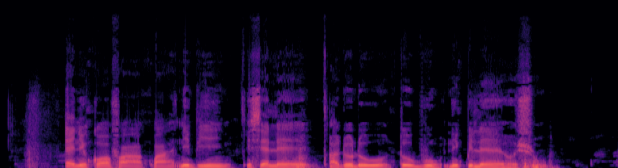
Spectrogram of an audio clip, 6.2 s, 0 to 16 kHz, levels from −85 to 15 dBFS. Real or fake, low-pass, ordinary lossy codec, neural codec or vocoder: real; 14.4 kHz; AAC, 48 kbps; none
